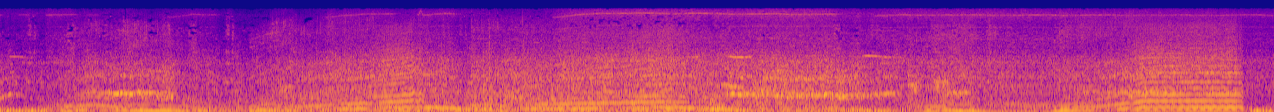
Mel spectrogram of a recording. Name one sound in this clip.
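A small race car engine revs up and down, its pitch rising and falling again and again.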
